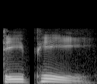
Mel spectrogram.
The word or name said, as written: DP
